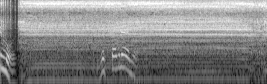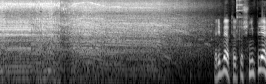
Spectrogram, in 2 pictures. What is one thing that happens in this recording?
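A power drill whirs loudly, drilling into a wall.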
